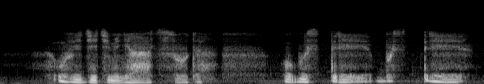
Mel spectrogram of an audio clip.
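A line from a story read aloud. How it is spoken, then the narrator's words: Trembling moan. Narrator (Russian): простонала она, дрожа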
